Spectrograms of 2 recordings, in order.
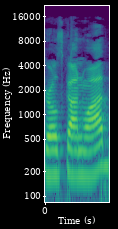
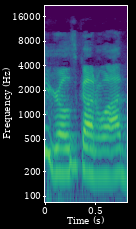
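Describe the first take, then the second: First: It is said very loudly and forcefully. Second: It is said at a moderate, calmer volume. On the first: The speaker calls it wrong. "That was super loud" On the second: The speaker calls it right. "meet in the middle"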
